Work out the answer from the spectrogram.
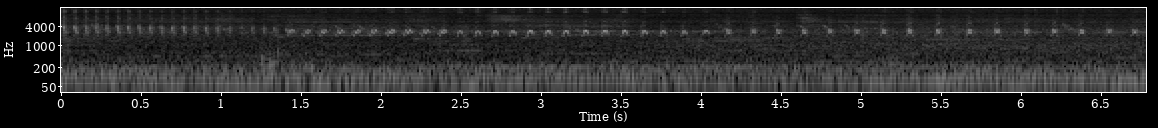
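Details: Northern Mockingbird in MA singing a rapid string of sharp, high notes, about seven a second, that shift slightly in pitch partway through, over a heavy traffic rumble.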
